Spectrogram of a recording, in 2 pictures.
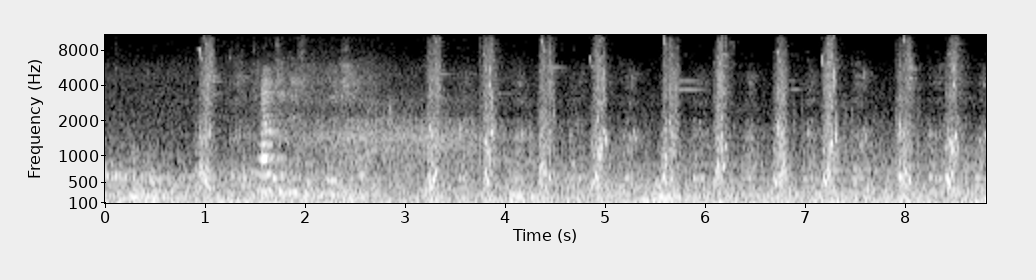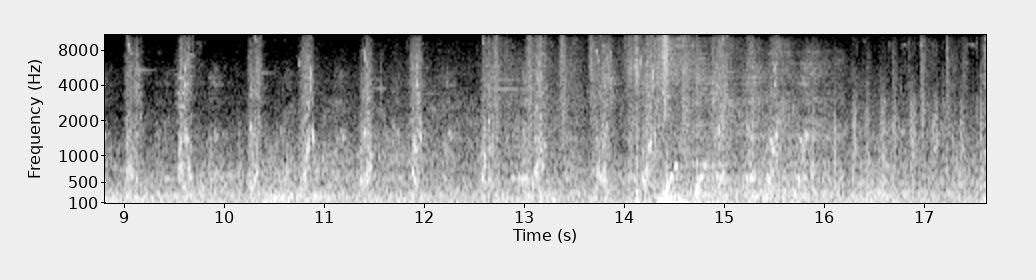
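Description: A pickaxe strikes something again and again in quick, even blows.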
